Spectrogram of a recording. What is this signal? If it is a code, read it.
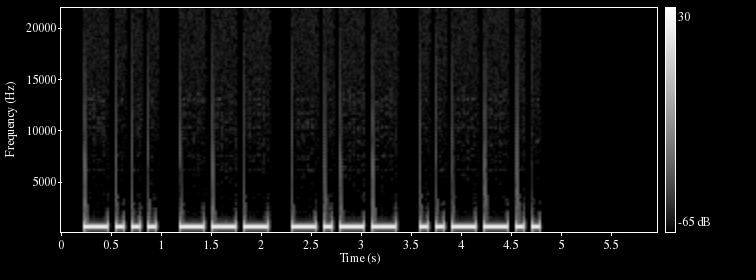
Morse code, heard as a keyed tone, about 15 wpm, 700 Hz. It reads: BOY?
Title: Sentences from Top 1000 Words - Review Part 4 - 15wpm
